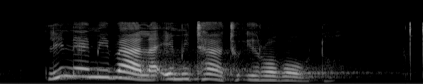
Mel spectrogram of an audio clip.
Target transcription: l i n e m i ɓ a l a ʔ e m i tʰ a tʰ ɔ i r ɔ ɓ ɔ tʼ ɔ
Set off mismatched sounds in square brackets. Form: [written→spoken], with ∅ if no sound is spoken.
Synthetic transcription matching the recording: l i n e m i ɓ a l a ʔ e m i tʰ a tʰ [ɔ→u] i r ɔ ɓ [ɔ→ɔː] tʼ ɔ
